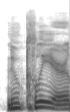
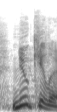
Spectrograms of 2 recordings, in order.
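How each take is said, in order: First: Nuclear said nook-lee-er, clear ending; his preferred Nuclear, nook-leer; nuke-lee-er. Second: Nuclear said nuke-yuh-ler, rolled middle; Nuclear as nook-yuh-ler with a roll; nuke-you-ler. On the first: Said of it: "I like nuclear". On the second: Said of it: "a little shoulder roll in there". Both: Shown as a demonstration.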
